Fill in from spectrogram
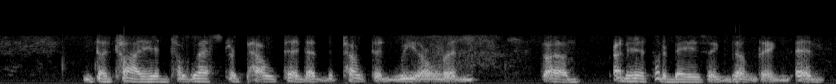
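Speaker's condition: Late-onset Pompe disease; infusion treatment, over 250 infusions, service dog Coppola from Canine Companions, physical activity limited

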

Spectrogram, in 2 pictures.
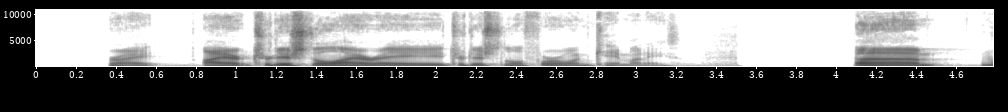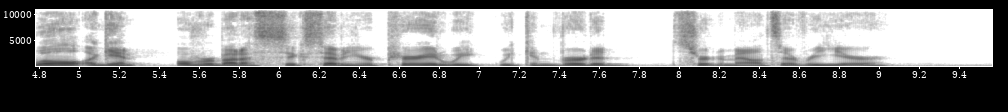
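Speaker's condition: No condition

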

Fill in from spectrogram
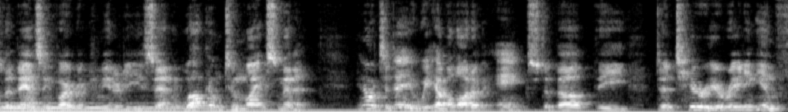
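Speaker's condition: No condition

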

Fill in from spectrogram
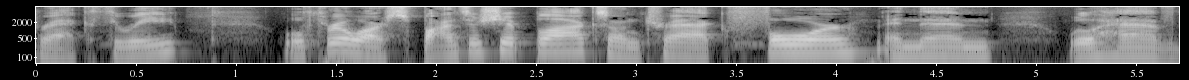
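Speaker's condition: No condition

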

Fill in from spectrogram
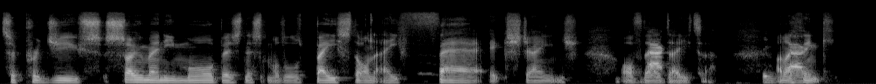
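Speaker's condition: No condition

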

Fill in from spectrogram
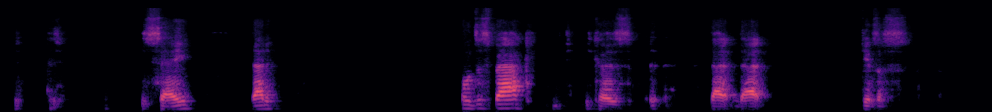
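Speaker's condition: Stuttering; stutter since childhood, known to classmates at earlier school before 7th grade; adult, past college freshman year, working, constantly trying to improve stutter; uses small talk to avoid stuttering, talked little as child, discloses stutter, training others builds confidence; repeated words, blocks

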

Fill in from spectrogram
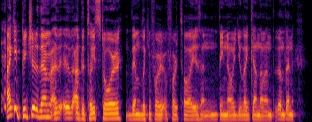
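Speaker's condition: No condition

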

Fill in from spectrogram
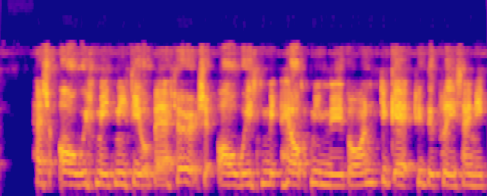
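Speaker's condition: Deafness; repetition

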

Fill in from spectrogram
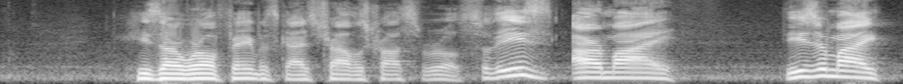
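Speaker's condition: No condition

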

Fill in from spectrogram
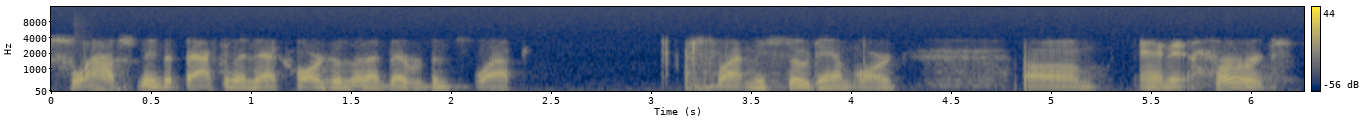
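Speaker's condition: Cleft palate; congenital

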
